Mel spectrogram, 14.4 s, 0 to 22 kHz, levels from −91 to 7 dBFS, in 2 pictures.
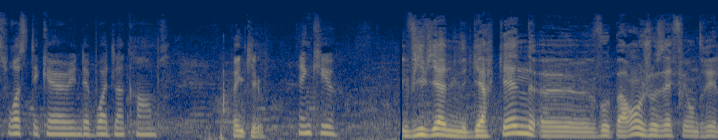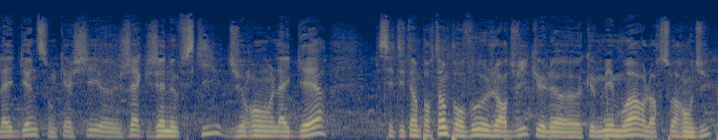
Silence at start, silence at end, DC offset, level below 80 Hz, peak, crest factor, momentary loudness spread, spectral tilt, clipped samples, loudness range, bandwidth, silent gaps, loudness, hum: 0 s; 0 s; under 0.1%; -50 dBFS; -10 dBFS; 18 dB; 11 LU; -6 dB/octave; under 0.1%; 6 LU; 14.5 kHz; none; -28 LUFS; none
